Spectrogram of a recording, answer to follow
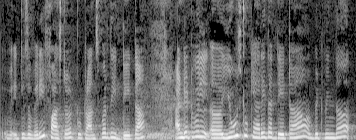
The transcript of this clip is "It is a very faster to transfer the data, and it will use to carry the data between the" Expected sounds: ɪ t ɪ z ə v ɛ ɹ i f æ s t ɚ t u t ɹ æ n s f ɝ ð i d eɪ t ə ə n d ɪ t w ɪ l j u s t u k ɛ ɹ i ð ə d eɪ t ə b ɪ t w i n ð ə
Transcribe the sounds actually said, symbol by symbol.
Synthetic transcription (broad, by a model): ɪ t ɪ z ə v ɛ ɹ i f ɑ s t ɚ t u t ɹ æ n s f ɝ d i d eɪ t ə ə n d ɪ t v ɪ l j u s t u k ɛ ɹ i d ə d eɪ t ə b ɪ t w i n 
